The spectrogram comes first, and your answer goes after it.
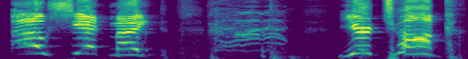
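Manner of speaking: put-on English accent. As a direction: shout it in a hammed-up English accent. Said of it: "somebody's like".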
